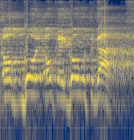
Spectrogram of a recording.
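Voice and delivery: ordinary talk

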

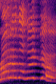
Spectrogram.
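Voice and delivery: horror-movie panic, rattled off, rushed and rising. Retelling a panic in a car, telling someone to open the windows: imitating own panicked scream. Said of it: "I screamed".

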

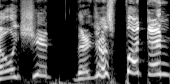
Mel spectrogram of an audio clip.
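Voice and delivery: high, loud giggling delivery. Retell his moment on a morning show, imitating Bill Burr giggling. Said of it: "He starts giggling like Bill Burr".

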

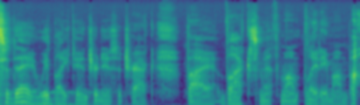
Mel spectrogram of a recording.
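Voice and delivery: calm, quiet public radio voice. Asked whether they have the NPR voice, a speaker shows it: NPR announcer voice. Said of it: "that sounds like an NPR band".

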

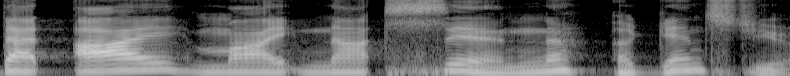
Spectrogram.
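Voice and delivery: very slow, very low, word by word, "sin" stretched. Reading a scripture verse aloud to listeners, saying it really slowly. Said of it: "I'm going to say this real slowly".

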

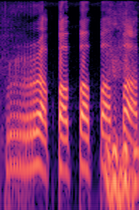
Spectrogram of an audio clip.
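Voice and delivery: put-on Jamaican voice. Retelling impersonations heard in the head: imitating a put-on Jamaican voice. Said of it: "impersonations of a Jamaican voice".

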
